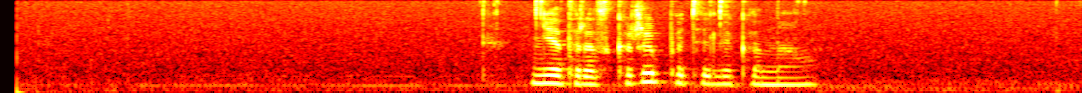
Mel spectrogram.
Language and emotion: Russian, neutral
